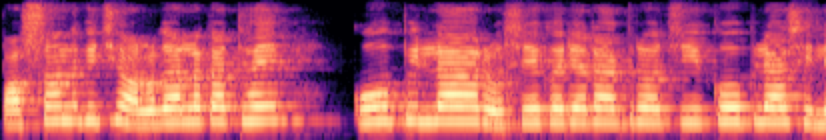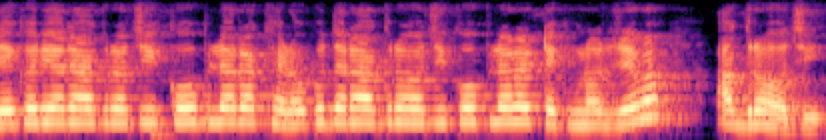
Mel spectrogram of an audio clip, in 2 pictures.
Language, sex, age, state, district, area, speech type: Odia, female, 60+, Odisha, Nayagarh, rural, spontaneous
